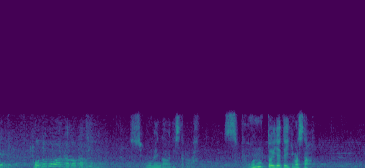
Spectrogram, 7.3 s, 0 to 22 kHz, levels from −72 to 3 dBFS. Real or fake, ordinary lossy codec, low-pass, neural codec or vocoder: real; Opus, 32 kbps; 7.2 kHz; none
